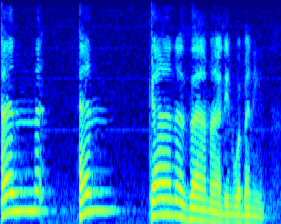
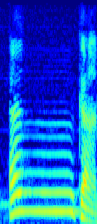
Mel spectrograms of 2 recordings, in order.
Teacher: اللسان في الداخل لكن لا يقرع غار الحنك الأعلى · Shown in: second take · لا يقرعه. بطل عمل اللسان وبقي عمل الغنة من الخيشوم ظاهرا، وطولناه وزدنا فيه في صوت الغنة يعني تعويضا عن نصف اللسان، عن النصف اللساني للنون الذي بطل التصويت به. · Term: النون المخفاة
